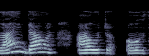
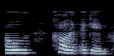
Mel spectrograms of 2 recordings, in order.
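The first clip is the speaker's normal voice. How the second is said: ordinary delivery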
